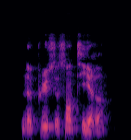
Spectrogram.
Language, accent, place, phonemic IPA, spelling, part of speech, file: French, France, Lyon, /nə ply sə sɑ̃.tiʁ/, ne plus se sentir, verb, LL-Q150 (fra)-ne plus se sentir.wav
- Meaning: to feel exhilarated; to be beside oneself with pride, to feel very proud (to the point of arrogance and haughtiness)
